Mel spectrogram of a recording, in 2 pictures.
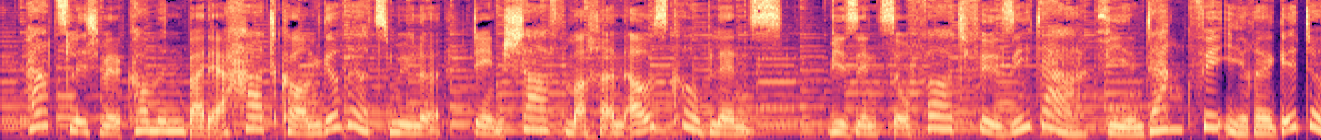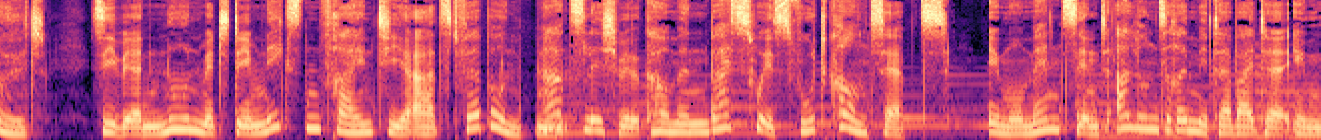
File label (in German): Deutsch Telefonansagen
